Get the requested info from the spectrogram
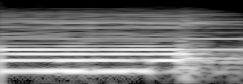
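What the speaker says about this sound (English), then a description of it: "just play an open A" An open A string on a guitar rings as a single sustained note with rich, steady overtones, close and loud, fading and decaying near the end.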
